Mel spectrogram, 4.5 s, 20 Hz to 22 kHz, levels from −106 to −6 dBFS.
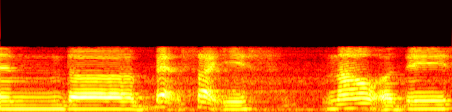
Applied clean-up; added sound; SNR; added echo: none; none; none; reverberation time 0.2 s.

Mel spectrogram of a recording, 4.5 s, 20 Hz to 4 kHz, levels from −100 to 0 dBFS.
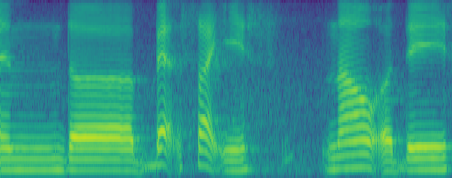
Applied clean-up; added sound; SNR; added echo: none; none; none; none.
